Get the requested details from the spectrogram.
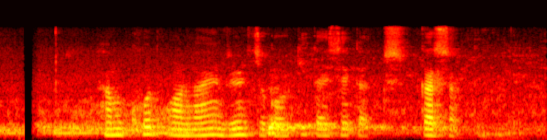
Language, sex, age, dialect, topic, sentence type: Hindi, male, 18-24, Kanauji Braj Bhasha, banking, question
